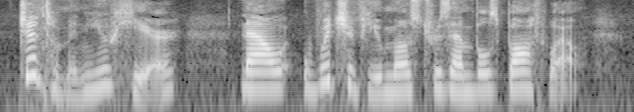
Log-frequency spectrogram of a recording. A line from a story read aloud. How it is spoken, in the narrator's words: cried Mr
